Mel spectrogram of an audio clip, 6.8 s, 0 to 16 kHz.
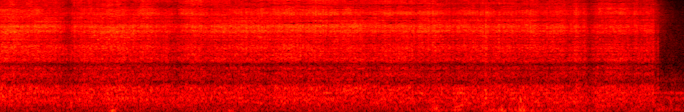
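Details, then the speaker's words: Bestarc gasless flux-core MIG welder set to 110 A after 120 A: steady crackling hiss with no sputtering or breaks, stayed working throughout; arc likely a little too hot. "Boy, that's powerful. Even at 110, and it did stay working that whole time, that may even be a little hot."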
